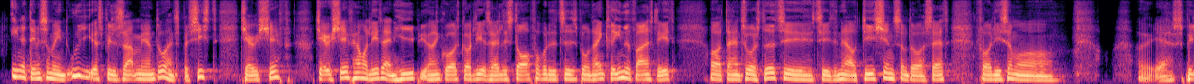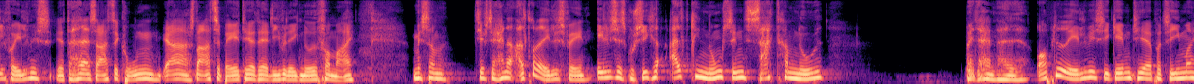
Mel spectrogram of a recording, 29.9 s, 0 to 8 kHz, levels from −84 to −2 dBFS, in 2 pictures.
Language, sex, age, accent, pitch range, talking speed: Danish, male, 30-49, native, 115-145 Hz, 220 wpm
